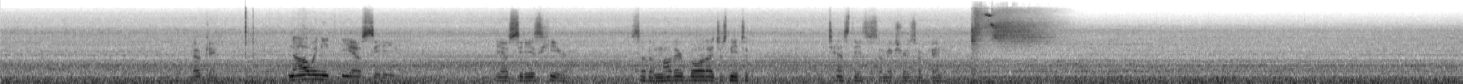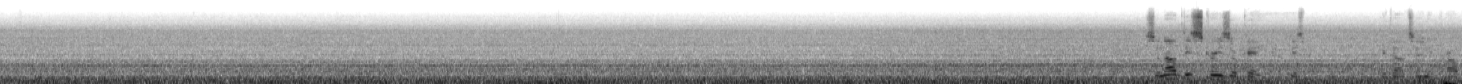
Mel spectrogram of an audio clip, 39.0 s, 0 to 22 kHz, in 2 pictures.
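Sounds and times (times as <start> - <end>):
machinery rumble with hum: 0.0 - 39.0
brief hiss: 13.0 - 14.3.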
